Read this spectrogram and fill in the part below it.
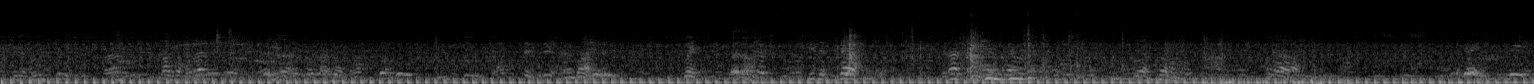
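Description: A crowd of men and women murmur and talk nearby, outdoors.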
